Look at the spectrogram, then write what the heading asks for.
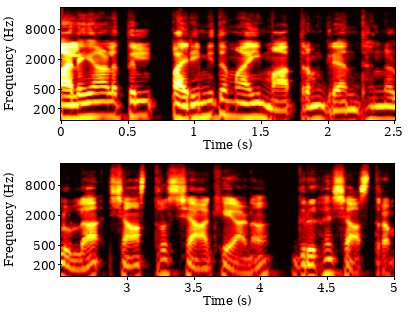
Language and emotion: Malayalam, neutral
